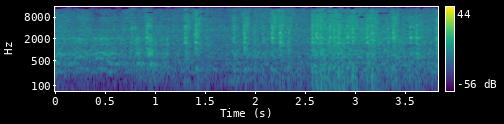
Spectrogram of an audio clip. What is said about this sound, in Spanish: Así es como suena el motor de tu vehículo con una bujía Denso. Así es como suena el motor de tu vehículo sin una bujía Denso.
